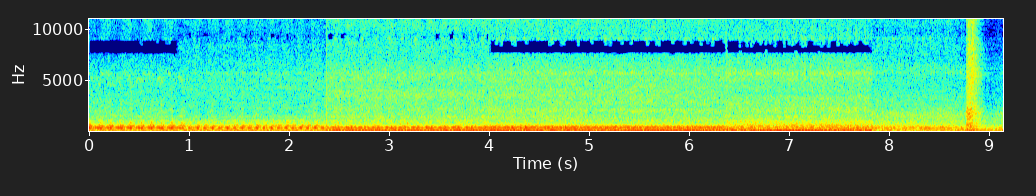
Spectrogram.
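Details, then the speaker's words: Washing machine whose lid switch broke from an unbalanced rug load gives a steady, even spin drone with no thumping or banging, running smoothly after the towel and rug were rebalanced. "so it's handling it a little bit better now that I kind of balanced the towel and the rug out"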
